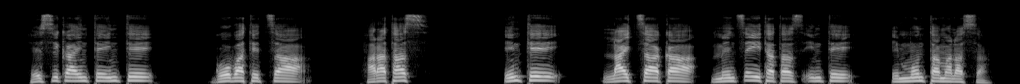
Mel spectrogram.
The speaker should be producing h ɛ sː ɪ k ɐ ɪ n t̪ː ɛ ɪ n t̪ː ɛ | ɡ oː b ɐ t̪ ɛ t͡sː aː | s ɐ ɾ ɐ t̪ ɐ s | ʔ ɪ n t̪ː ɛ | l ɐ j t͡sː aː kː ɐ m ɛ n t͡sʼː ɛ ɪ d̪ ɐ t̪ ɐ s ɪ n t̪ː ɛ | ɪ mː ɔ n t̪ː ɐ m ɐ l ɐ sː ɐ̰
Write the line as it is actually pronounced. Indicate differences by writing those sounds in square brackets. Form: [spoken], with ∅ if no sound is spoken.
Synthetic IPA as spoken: h ɛ sː ɪ k ɐ ɪ n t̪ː ɛ ɪ n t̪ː ɛ | ɡ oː b ɐ t̪ ɛ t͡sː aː | [h] ɐ ɾ ɐ t̪ ɐ s | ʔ ɪ n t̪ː ɛ | l ɐ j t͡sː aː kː ɐ m ɛ n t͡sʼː ɛ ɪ [t̪] ɐ t̪ ɐ s ɪ n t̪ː ɛ | ɪ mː ɔ n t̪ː ɐ m ɐ l ɐ sː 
